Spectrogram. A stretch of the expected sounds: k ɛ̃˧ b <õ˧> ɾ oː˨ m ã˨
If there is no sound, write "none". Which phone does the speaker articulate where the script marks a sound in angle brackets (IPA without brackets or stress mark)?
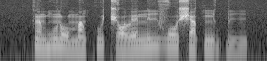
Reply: ũ˧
